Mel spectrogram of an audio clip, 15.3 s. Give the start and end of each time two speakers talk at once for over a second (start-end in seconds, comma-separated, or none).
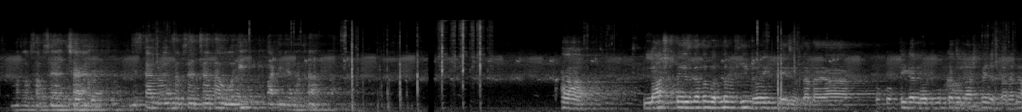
none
